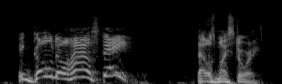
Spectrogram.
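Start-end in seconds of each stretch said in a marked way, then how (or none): 0.2-1.4 very high-pitched yelled Southern drawl. Retelling how the coach announced a recruit: imitating Daryl Maine yelling in a Southern drawl. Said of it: "he yells that in his Tim May drawl".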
